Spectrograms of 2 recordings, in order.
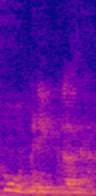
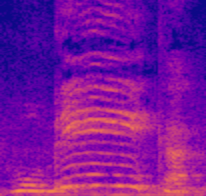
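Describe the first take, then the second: First: "rúbrica" stressed on the first syllable. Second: "rubrica" with a long, stretched BRI; stress on BRI. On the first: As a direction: say RÚ-bri-ca for "rúbrica", ending low. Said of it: "pronunciar como". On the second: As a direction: hold the middle syllable of "rubrica", ru-BRIII-ca. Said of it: "A sílaba tônica dela é". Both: Shown as a demonstration.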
